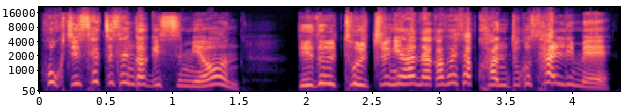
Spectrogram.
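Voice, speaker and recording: Fierce scolding mother, done by a woman narrator for a storytelling video; high, loud and biting, dry close sound. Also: sing-song, normal speed, dry recording. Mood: furious. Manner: scolding, shouting. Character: angry middle-aged mother, sharp-tongued and fierce.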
